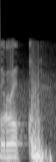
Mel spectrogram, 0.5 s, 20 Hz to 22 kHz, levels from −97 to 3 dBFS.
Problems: background sounds at intervals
